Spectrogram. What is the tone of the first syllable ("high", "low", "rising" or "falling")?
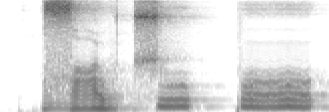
low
